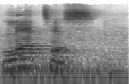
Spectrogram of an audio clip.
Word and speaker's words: lettuce: Ở đây chúng ta không có dấu nhấn thì chúng ta phải đọc xuống. Lettuce, lettuce, lettuce.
